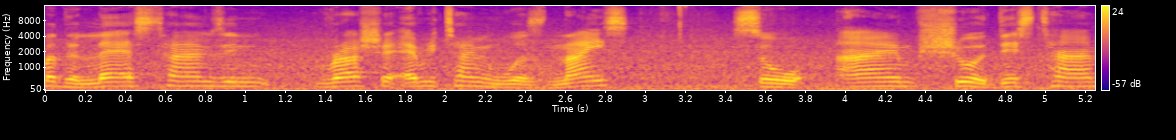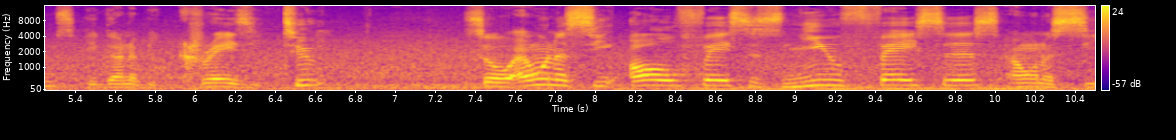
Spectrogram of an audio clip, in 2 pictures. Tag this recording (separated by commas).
Speech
